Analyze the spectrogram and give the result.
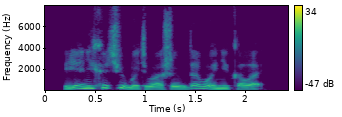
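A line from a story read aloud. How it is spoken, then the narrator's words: Unexpectedly dry voice. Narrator (Russian): Голос ее прозвучал неожиданно сухо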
